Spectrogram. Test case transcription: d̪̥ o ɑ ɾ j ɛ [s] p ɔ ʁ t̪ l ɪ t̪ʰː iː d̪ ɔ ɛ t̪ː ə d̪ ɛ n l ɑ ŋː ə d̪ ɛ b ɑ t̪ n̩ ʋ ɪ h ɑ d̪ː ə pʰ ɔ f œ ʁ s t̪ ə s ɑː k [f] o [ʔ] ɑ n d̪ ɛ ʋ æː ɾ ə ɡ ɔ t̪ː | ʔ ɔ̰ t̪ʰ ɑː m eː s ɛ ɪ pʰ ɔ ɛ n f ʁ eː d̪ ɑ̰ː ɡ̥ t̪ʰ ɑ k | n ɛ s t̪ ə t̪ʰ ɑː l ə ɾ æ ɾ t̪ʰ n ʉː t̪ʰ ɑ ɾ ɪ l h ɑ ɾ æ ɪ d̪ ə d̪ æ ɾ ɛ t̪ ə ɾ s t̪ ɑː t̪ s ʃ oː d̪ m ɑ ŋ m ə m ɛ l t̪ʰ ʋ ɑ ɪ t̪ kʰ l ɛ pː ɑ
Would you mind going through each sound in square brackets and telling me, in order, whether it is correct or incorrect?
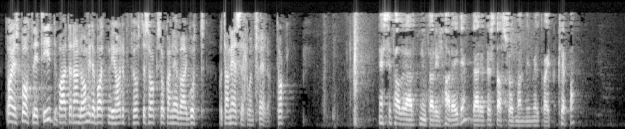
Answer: correct, incorrect: s, incorrect: k

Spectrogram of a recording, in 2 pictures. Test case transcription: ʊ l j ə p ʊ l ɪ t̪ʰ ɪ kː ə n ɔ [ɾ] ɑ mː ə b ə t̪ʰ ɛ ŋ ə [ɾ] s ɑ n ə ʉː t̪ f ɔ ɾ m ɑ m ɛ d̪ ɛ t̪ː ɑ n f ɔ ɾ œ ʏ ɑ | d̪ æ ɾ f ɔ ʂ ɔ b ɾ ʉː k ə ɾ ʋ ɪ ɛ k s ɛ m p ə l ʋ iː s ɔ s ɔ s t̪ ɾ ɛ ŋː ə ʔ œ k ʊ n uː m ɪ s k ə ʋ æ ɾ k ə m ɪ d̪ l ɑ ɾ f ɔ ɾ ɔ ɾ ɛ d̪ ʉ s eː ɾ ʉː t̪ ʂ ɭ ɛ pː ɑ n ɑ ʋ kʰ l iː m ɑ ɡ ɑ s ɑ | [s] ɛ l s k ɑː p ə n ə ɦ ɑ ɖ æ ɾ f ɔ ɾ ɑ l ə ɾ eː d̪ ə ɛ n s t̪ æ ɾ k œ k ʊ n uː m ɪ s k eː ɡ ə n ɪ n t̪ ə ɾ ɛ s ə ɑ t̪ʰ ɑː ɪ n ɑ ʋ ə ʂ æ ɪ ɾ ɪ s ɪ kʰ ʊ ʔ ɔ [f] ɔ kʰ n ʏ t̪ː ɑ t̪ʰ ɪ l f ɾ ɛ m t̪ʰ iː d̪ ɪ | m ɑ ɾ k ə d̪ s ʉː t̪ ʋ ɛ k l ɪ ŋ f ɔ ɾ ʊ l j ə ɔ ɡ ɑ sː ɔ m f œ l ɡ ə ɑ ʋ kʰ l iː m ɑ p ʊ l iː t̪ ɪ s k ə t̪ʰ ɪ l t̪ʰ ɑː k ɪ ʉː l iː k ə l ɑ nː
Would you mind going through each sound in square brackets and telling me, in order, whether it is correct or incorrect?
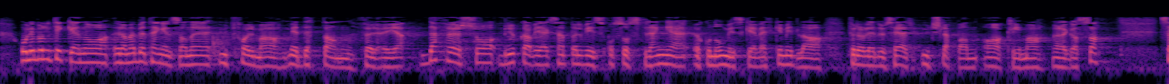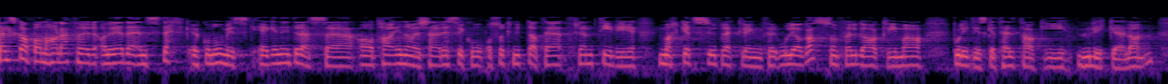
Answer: correct, incorrect: l, correct, incorrect: s

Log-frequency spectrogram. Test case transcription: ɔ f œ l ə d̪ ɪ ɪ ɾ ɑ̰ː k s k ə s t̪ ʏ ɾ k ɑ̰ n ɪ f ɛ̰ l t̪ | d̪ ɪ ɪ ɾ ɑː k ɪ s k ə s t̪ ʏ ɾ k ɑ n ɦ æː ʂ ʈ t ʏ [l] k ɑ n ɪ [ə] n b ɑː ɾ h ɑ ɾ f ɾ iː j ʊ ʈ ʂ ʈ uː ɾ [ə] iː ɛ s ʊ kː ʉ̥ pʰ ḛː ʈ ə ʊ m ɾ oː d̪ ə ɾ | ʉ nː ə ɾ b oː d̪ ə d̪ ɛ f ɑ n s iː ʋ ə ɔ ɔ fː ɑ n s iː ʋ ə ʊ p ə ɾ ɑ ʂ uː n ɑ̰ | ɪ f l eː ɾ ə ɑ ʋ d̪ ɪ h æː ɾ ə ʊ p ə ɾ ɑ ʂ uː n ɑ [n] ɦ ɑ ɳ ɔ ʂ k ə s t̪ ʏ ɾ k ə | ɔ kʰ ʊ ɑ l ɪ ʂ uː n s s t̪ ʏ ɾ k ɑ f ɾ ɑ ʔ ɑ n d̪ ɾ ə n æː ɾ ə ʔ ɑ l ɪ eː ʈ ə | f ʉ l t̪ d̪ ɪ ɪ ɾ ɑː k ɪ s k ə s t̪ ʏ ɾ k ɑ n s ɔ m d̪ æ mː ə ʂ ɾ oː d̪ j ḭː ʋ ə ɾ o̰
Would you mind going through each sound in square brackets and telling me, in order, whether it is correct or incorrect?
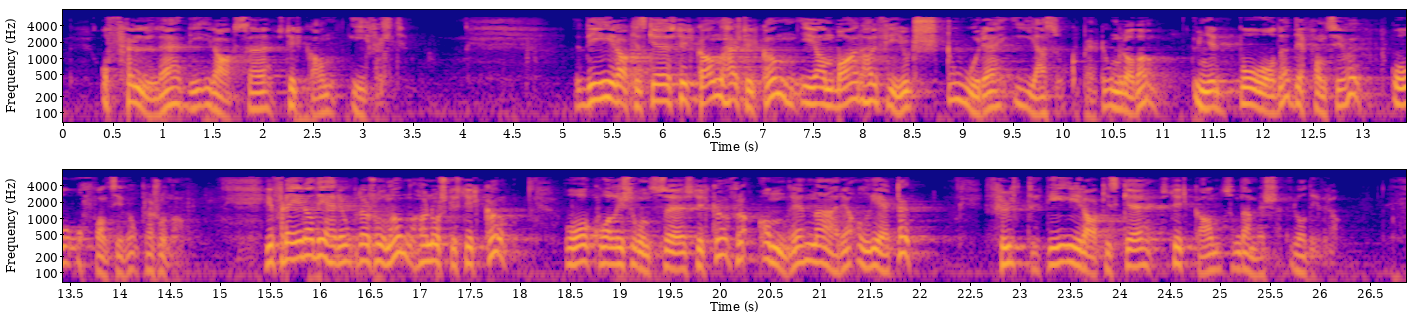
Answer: incorrect: ɾ, incorrect: ɑ, correct, correct

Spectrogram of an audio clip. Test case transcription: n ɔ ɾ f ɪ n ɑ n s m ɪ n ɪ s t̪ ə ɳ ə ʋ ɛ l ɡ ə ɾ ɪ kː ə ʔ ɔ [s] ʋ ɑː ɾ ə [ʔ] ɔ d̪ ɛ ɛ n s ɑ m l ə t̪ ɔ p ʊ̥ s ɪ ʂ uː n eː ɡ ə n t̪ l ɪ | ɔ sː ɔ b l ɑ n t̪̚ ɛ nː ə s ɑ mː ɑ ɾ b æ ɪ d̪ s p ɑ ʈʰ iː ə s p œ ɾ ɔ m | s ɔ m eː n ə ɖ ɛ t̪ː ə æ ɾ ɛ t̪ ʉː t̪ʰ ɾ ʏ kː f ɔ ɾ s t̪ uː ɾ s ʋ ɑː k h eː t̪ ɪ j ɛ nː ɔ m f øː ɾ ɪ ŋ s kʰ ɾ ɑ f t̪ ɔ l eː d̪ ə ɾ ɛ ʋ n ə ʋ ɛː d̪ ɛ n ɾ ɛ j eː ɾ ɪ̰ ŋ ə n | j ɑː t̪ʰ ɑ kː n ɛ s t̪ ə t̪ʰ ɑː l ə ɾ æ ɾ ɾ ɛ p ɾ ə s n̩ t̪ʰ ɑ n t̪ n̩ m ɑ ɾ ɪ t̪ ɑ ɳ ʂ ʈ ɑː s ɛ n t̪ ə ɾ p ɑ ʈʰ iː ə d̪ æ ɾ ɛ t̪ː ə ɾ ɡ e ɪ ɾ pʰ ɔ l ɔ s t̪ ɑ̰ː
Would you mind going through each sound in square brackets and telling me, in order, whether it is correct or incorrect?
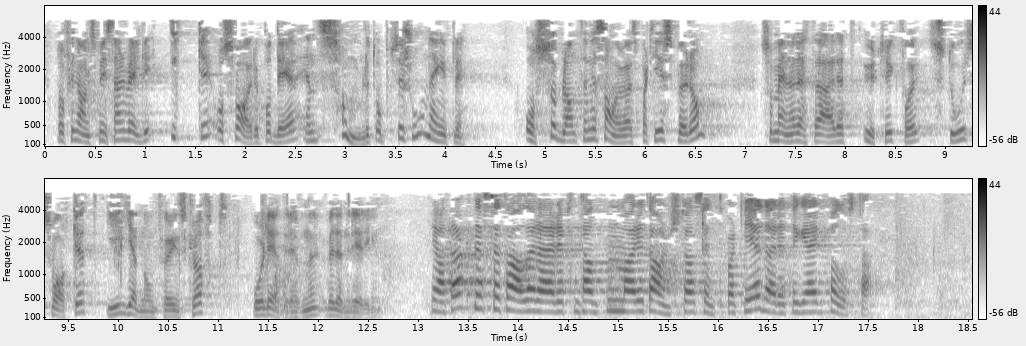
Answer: correct, incorrect: p

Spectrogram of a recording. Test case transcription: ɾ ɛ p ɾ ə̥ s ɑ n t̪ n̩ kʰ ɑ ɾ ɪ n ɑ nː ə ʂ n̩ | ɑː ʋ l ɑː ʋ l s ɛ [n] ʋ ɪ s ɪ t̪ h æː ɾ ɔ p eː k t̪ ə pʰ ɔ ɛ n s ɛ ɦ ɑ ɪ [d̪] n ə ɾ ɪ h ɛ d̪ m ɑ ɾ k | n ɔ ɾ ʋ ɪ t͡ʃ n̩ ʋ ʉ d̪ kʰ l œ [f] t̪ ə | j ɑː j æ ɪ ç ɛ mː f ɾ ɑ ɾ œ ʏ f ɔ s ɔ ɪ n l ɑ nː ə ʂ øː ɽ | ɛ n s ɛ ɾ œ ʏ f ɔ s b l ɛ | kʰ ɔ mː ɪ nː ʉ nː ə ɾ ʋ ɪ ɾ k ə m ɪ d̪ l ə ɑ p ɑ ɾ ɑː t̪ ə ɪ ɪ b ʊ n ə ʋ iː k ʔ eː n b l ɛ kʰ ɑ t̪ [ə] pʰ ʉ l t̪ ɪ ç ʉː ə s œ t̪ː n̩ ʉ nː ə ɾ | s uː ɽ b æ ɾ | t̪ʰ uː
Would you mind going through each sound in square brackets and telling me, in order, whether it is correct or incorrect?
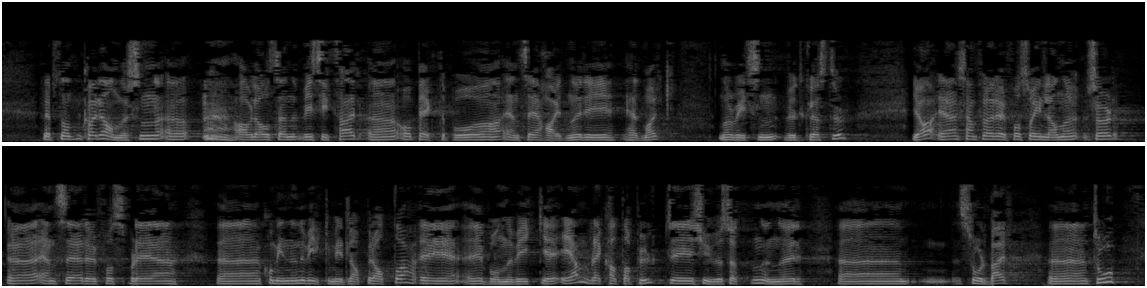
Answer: correct, correct, incorrect: s, incorrect: ɑ

